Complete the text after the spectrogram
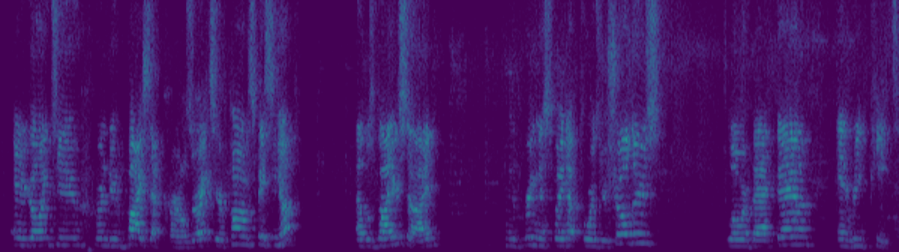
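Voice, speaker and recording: A woman's fairly high voice at a moderate pace, with long, frequent pauses, big swings in loudness and audible room echo. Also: ordinary pitch variation. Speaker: fitness instructor. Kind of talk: guided exercise class. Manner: calm, encouraging, steady; paced by counting down. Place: empty room. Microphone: camera far.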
